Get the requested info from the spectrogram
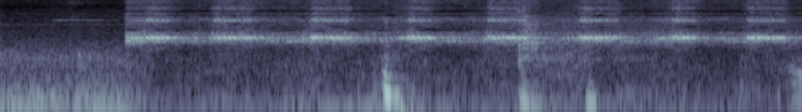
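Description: Cricket chirping sound effect, the 'crickets' gag for an awkward silence. It comes in about half a second in as a steady high chirp that pulses about twice a second.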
